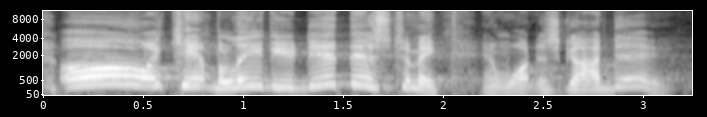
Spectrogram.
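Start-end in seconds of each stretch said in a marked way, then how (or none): 0.1-2.0 high, loud mock whine; hammed-up self-pity; whining complaint. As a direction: wail it as an injured grumbler. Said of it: "just whining and complaining".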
